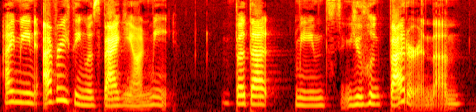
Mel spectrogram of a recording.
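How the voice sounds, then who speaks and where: A woman voicing a brash, excitable young female gamer and cosplayer with a cheeky, bubbly manner, in an audiobook style. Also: normal speed, creaky. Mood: cheeky, upbeat. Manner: screeching and squeaking outbursts, bubbly.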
